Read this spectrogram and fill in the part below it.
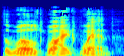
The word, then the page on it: world wide web: British English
